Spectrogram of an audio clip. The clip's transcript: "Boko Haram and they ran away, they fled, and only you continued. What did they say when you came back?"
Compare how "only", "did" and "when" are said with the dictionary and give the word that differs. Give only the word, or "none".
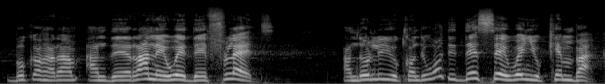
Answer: none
